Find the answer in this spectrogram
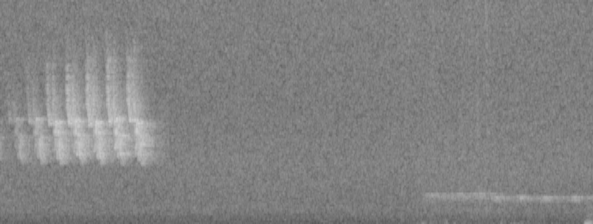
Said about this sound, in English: I can see some small birds up in the tops of the red pine here. Might be pine warbler.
